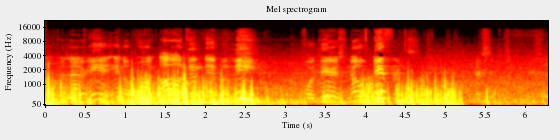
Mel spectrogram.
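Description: A young man reads aloud with strong rhythm, close by.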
